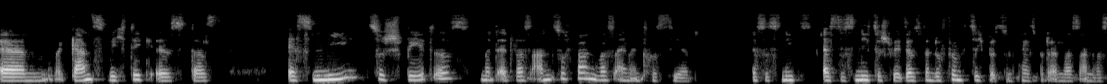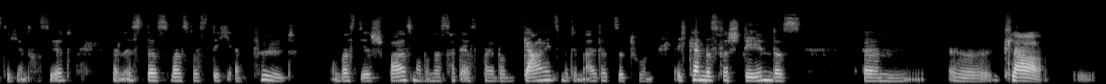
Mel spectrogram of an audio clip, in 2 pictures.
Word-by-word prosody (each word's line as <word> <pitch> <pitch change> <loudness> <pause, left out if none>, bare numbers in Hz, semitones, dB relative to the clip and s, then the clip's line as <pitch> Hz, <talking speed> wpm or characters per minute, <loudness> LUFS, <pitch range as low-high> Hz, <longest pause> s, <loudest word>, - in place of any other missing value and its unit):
ähm, 170 +4 +7 0.2
ganz 225 +5 +5
wichtig 200 +4 0
ist, 170 0 0
dass 170 0 -2 0.7
es 190 +1 +1
nie 230 +10 +8
zu 225 - -1
spät 200 +1 -1
ist, 275 +2 -2
mit 205 0 -2
etwas 190 0 -1
anzufangen, 260 +2 +1
was 200 0 -3
einen - - -4
interessiert. 155 -3 -9 0.5
Es 180 -1 -5
ist 175 - -8
nie 195 -1 +2
z 205 - -20
es 180 -1 +3
ist 175 - -8
nie 205 -1 +6
zu 190 -3 -5
spät. 165 -2 -2
Selbst 180 +1 +1
wenn 185 - -1
du 180 - -4
50 195 -2 -1
bist - - -6
und - - -14
fängst 170 -1 -9
mit - - -9
irgendwas 155 -1 -5
an, 155 - -6
was 155 0 -11
dich - - -11
interessiert, - - -6 0.4
dann - - -4
ist - - -6
das 175 0 +2
was, 170 -1 -1
was 165 0 -9
dich - - -8
erfüllt 195 -8 -4 0.3
und - - -10
was 175 0 -1
dir 155 -1 -1
Spaß 175 +5 0
macht 175 -3 -6
und - - -11
das 165 +1 -9
hat 180 - -9
erst - - -5
mal 160 - -4
aber 160 +1 -8 0.2
gar 165 +3 +6
nichts 200 +1 -2
mit 175 -3 -10
dem - - -8
Alter 165 +1 -5
zu 155 0 -5
tun. 80 - -14 0.2
Ich - - -5
kann 210 -2 +8
das 190 -1 +2
verstehen, 190 0 +1
dass, 170 - -1 0.6
ähm, 160 +7 -2 0.3
äh, 150 0 -3
klar, 165 -6 +6 0.3
hm, - - -15
180 Hz, 195 wpm, -22 LUFS, 165-205 Hz, 0.7 s, nie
